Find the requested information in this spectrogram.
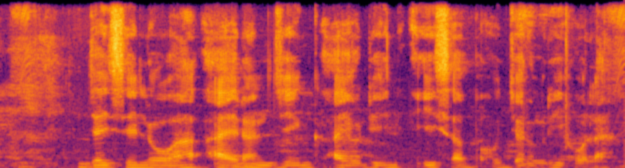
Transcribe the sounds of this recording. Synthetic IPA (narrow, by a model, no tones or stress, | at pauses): d͡ʒəjseloaajɾa̰nd͡ʒiŋɡajoɖinisəb̚ːəhut̪̚d͡ʒəɾuɾiho̰la̰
